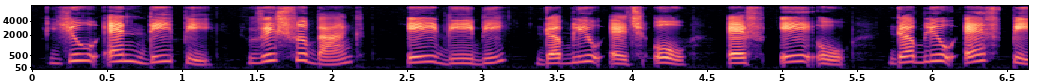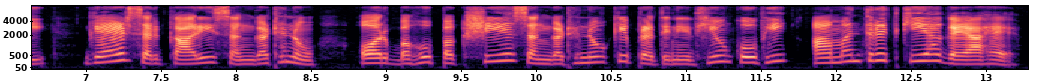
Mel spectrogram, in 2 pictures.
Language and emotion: Hindi, neutral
